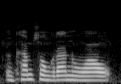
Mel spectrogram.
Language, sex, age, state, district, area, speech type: Bodo, female, 30-45, Assam, Baksa, rural, spontaneous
